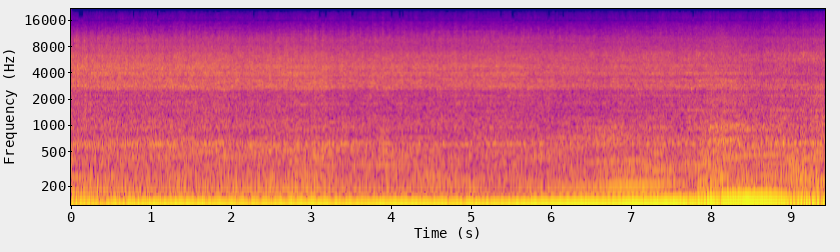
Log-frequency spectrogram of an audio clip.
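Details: Toyota FJ40 Land Cruiser after new distributor, cap and rotor fitted (old mechanical advance wasn't advancing), base timing set good: deep steady idle drone, lifting slightly near the end; runs healthy, high idle still being adjusted.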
